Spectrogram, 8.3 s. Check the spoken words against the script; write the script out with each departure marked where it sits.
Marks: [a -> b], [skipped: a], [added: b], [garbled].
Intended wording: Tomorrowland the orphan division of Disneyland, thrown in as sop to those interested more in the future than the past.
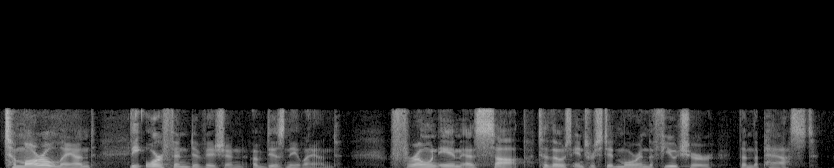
Tomorrowland the orphan division of Disneyland, thrown in as sop to those interested more in the future than the past.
